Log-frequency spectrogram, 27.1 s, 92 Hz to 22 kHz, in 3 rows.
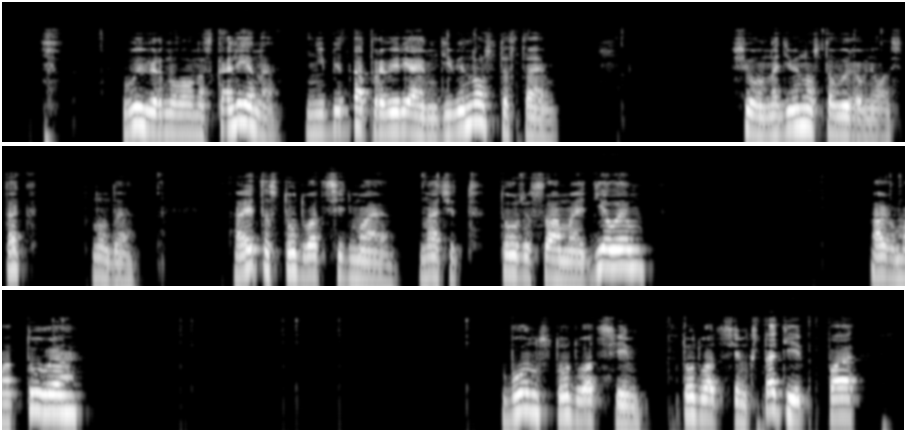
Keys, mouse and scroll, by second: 3.7-5.8 drag, 6.4-8.5 middle drag, 9.0-10.8 middle drag, 13.4-15.8 drag, 17.3 click, 18.9-20.1 drag, 21.1-27.0 drag.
